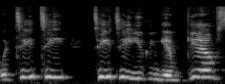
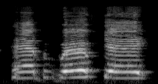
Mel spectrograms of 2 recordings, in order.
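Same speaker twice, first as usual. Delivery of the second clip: extra; 2 semitones higher, 6 dB louder, slower than usual. Shown as a demonstration. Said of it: "See, I'm special. I do things different".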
